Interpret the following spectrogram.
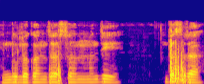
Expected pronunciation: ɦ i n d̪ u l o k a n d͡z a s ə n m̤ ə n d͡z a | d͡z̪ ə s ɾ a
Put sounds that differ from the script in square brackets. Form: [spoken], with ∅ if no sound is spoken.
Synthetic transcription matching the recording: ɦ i n d̪ u l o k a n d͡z a s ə n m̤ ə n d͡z [e] | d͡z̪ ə s ɾ a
